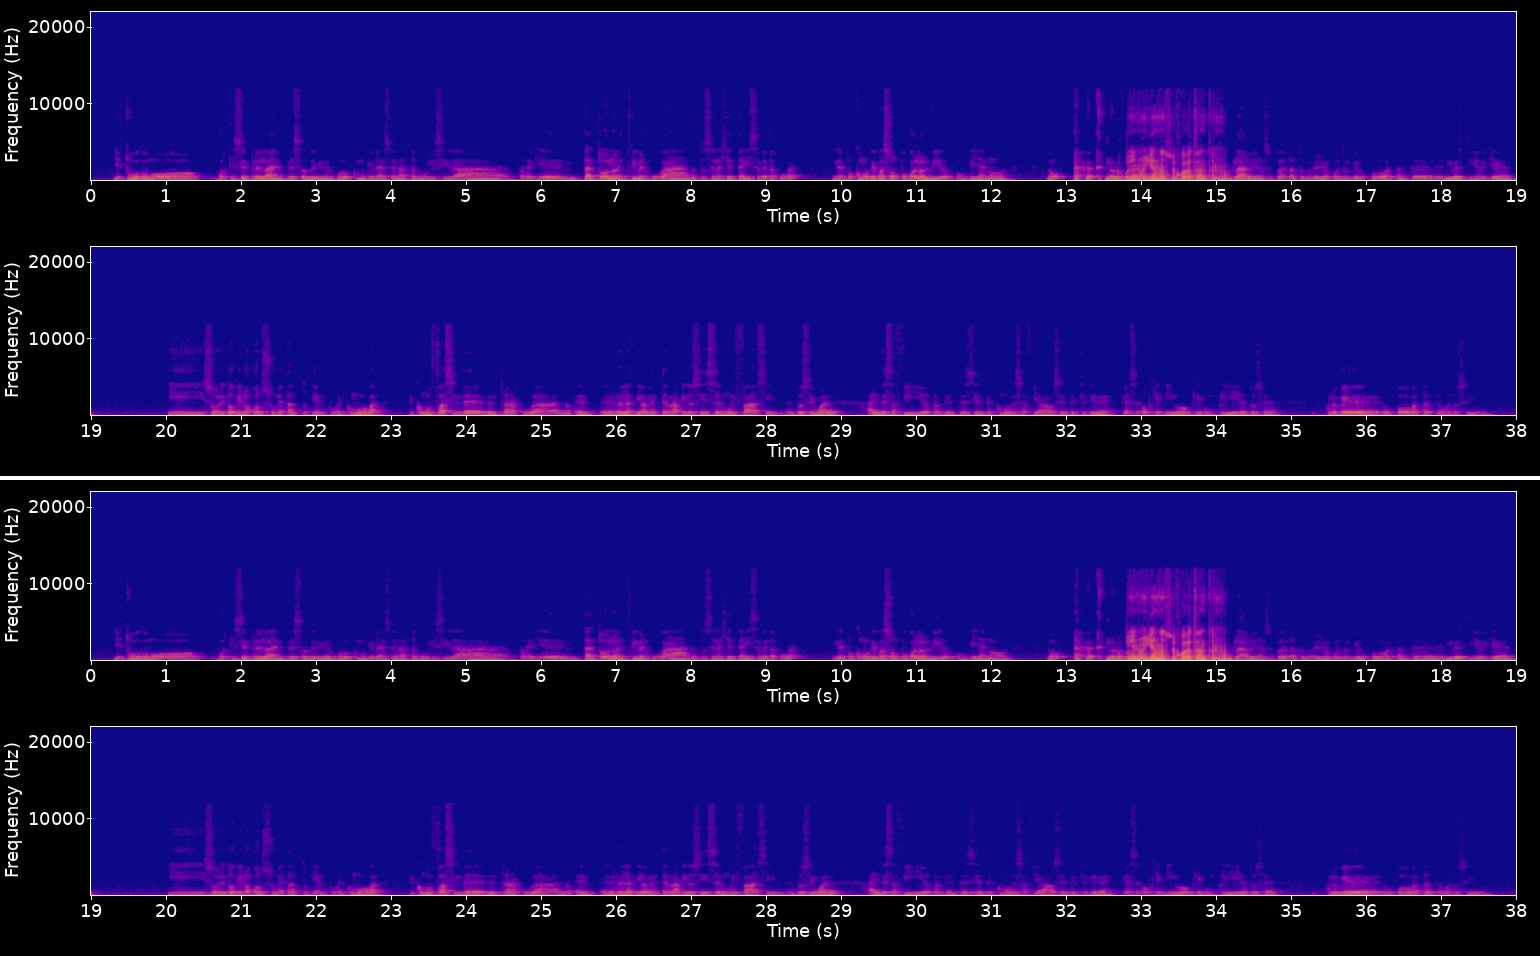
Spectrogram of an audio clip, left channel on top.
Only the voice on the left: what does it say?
y estuvo como, porque siempre las empresas de videojuegos como que le hacen harta publicidad para que están todos los streamers jugando, entonces la gente ahí se mete a jugar y después como que pasó un poco al olvido, como que ya no, no, <clears throat> no lo juega
tanta
gente,
claro, ya no se juega tanto, pero yo encuentro que es un juego bastante divertido y que y sobre todo que no consume tanto tiempo, es como, ba- es como fácil de, de entrar a jugar, no- es, es relativamente rápido sin ser muy fácil, entonces igual hay desafíos, también te sientes como desafiado, sientes que tienes que hacer objetivos que cumplir, entonces creo que es un juego bastante bueno, si,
